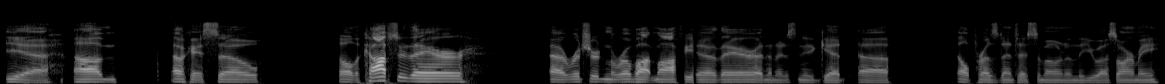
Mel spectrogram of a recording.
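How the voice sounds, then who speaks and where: A man's voice: fairly low pitch, steady tone, moderate pace, pushed and bright, clear, resonant tone, no room sound, lo-fi sound. A man game master narrating a tabletop session casually, in informal, sweary language. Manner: informal, profane.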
